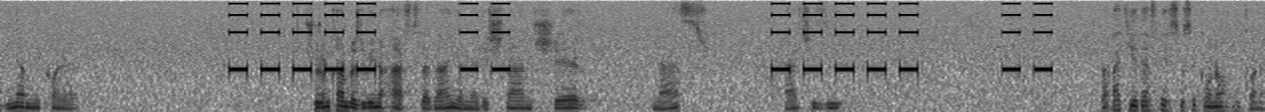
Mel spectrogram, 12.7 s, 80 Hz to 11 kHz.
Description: Beep code, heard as beeps from a small speaker, played twice, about 1390 Hz, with speech in Persian. 5-2.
